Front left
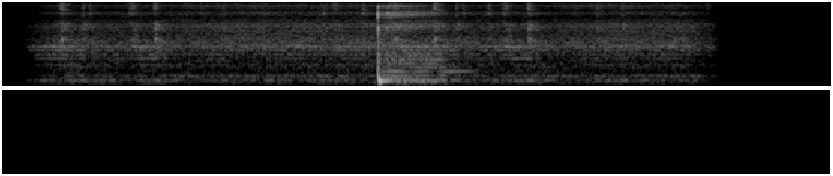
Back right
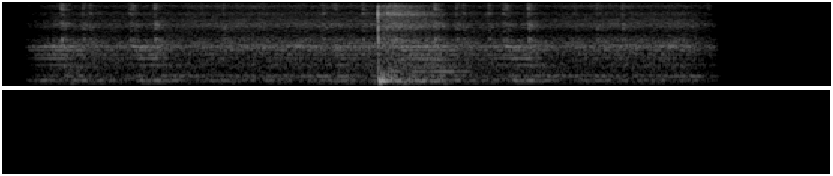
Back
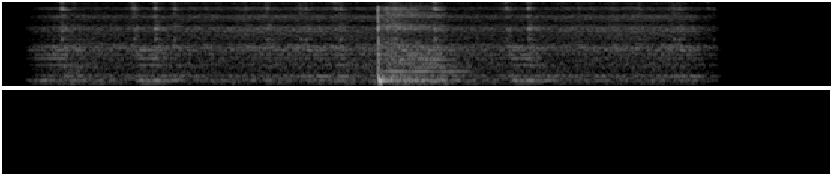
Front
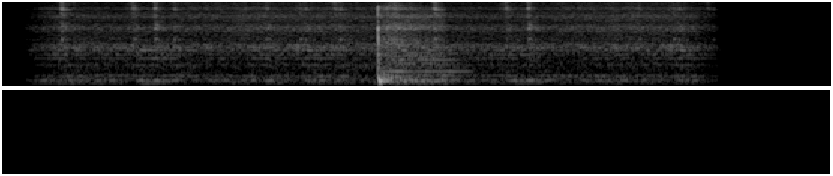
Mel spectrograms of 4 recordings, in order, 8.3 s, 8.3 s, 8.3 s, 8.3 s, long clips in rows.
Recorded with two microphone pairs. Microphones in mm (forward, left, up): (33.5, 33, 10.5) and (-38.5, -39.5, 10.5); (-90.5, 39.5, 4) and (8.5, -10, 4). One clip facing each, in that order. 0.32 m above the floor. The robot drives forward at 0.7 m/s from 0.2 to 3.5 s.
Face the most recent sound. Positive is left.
turn(degrees=150)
